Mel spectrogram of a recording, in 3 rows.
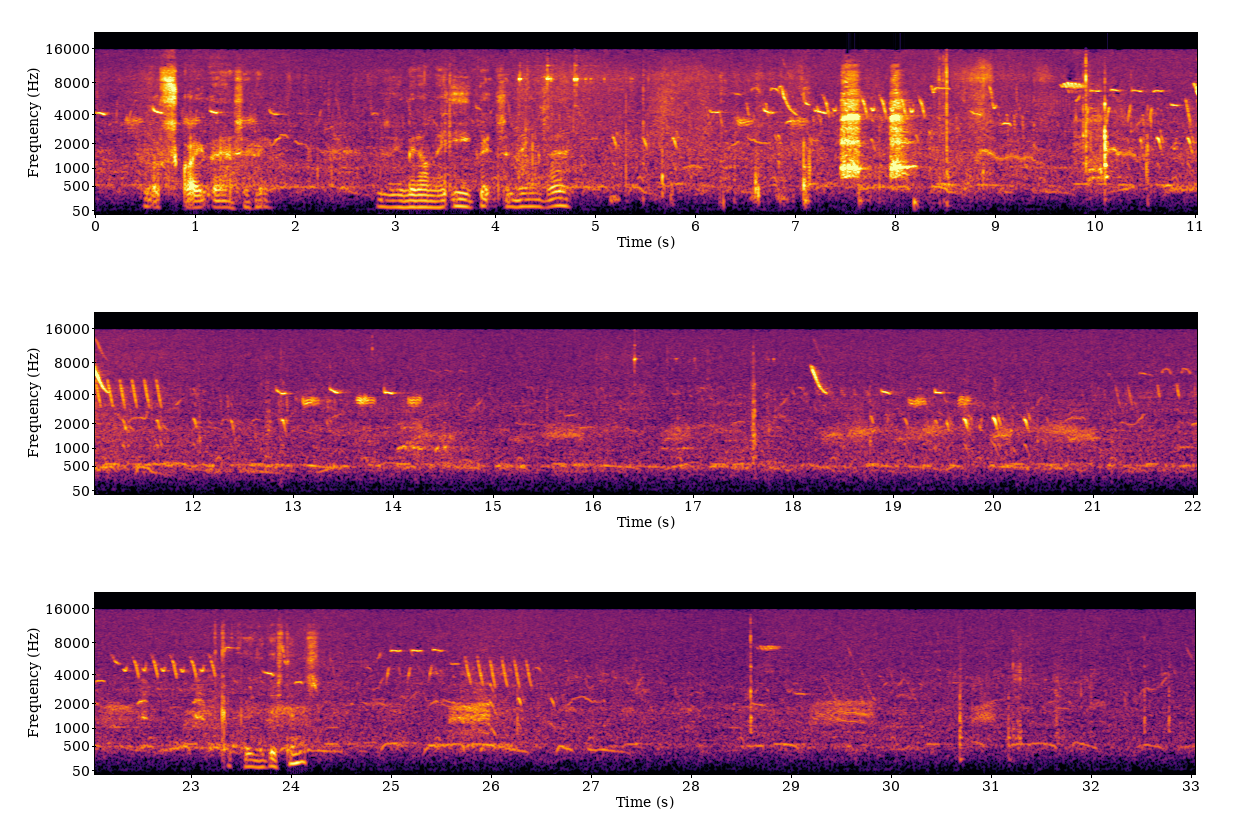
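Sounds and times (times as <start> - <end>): loud harsh bird calls: 0.0 - 10.3
songbirds chirping and trilling: 0.0 - 33.0.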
